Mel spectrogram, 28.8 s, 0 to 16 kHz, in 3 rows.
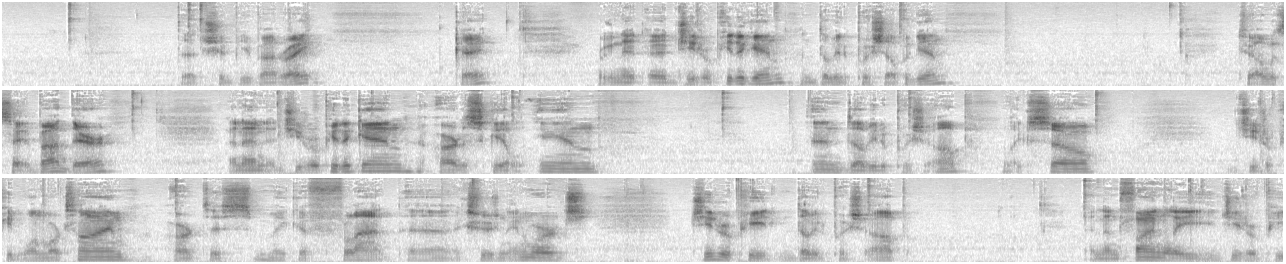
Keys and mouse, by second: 1.5 click, 2.2 space, 5.2 g, 5.8 w, 6.8-10.7 drag, 11.8 g, 12.5 r, 13.6-15.1 drag, 15.7 w, 16.6-17.9 drag, 19.2 g, 19.6 r, 20.6-22.8 drag, 24.0 g, 24.9 w, 25.8-27.5 drag, 28.2 g, 28.7 r.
